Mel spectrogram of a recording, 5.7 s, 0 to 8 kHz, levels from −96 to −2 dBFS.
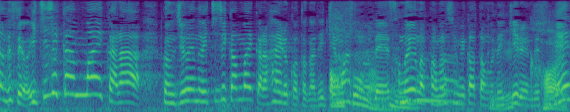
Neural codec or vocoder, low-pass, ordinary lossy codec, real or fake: none; none; none; real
